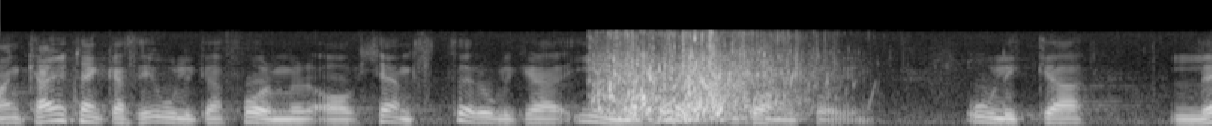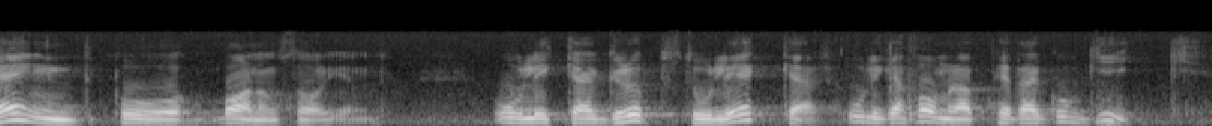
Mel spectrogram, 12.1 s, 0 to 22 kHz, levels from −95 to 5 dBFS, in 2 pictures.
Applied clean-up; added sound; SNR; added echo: none; Splash, splatter; -5 dB; none.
